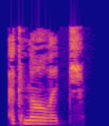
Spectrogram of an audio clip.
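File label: "acknowledge", American English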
